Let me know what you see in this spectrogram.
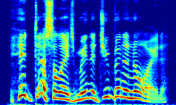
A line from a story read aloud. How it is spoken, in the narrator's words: the governor said, laughing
